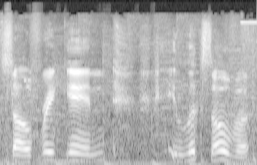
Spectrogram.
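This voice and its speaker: A man's voice: fairly high pitch, slow, music in the background. A man commentating a fighting game tournament in casual chat, telling stories with slangy, laughing delivery. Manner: animated storytelling, laughing, slangy.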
